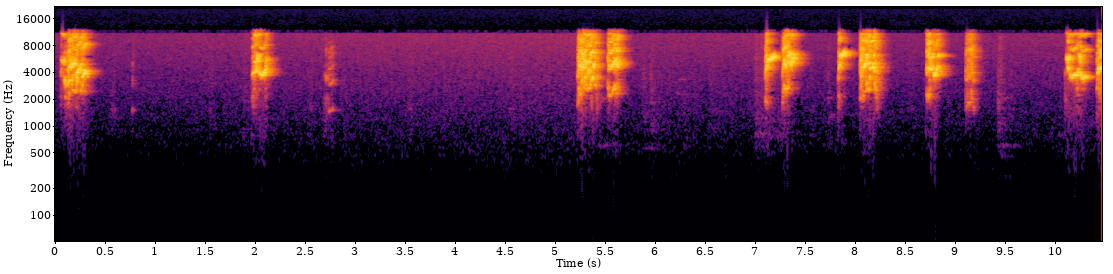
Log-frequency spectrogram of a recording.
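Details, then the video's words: Scattered piercing chirps from a rosy-faced lovebird, single at first, then a busier run of rasping notes between seven and nine seconds, separated by silent gaps. "Lovebird Chirping Sounds"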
